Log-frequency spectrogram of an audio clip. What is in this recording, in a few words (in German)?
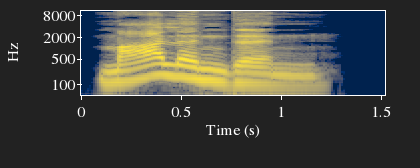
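"mahlenden", German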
